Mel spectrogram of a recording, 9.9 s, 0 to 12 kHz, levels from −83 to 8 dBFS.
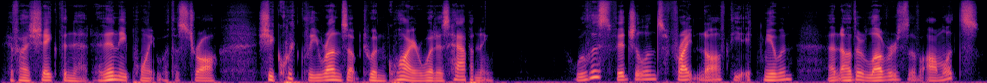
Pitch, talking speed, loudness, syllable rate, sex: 130 Hz, 195 wpm, -22 LUFS, 6.2 syllables/s, male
